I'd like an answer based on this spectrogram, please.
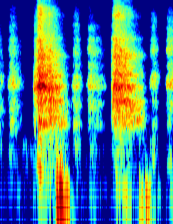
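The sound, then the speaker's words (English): One person demonstrates a triactive breath, in through the belly, up into the chest and out through the mouth. It is done in two rounds, each a couple of short breaths and then a long, forceful, airy mouth breath. “the breath pattern that we're gonna do today is called the triactive breath. It's in through the belly, up into the chest, and out through the mouth. So it sounds like this.”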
